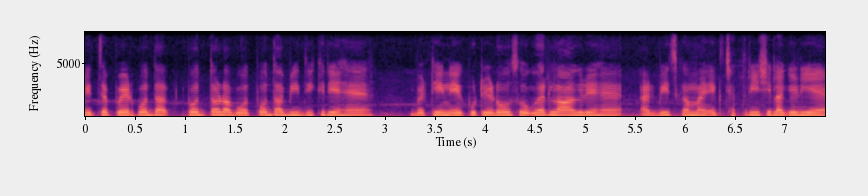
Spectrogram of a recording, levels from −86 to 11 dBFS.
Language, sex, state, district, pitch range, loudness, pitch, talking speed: Rajasthani, female, Rajasthan, Nagaur, 225-240 Hz, -14 LUFS, 235 Hz, 220 wpm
